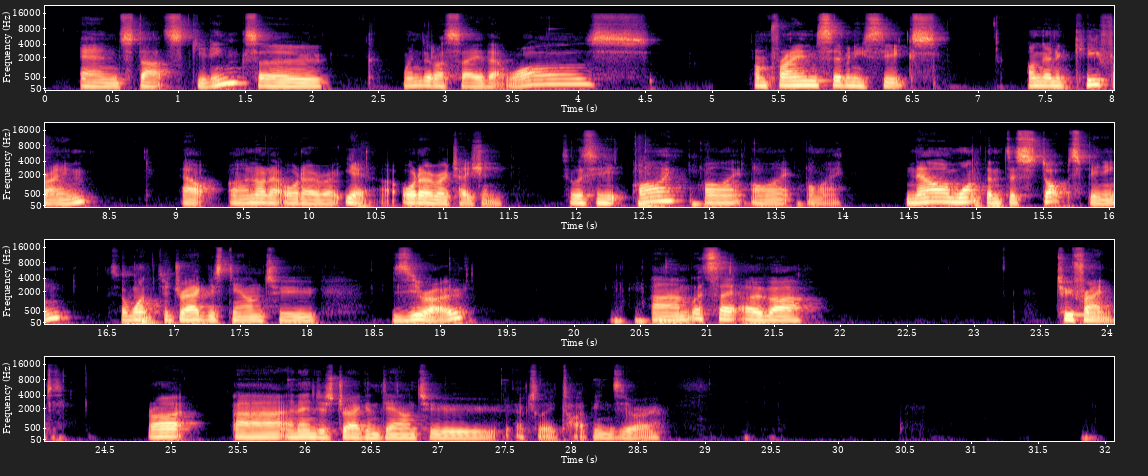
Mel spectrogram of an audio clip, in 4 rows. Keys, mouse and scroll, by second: 3.7-5.0 middle drag, 12.4 i, 12.8 i, 13.2 i, 13.6 i, 18.4 Right, 18.6 Right, 19.0 Right, 20.2 Left, 20.4 Left, 20.6 Left, 24.1 Right, 24.3 Right, 25.7-27.8 drag, 28.2-29.5 drag, 31.8 Left.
